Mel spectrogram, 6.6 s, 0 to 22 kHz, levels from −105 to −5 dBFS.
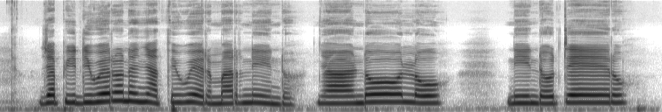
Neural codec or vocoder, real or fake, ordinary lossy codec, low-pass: none; real; none; none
